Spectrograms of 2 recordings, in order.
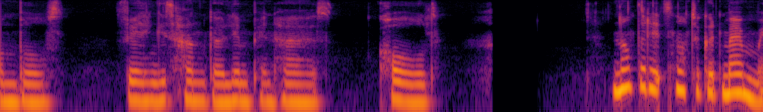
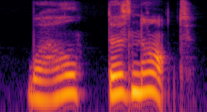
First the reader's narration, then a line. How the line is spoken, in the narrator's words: he snaps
